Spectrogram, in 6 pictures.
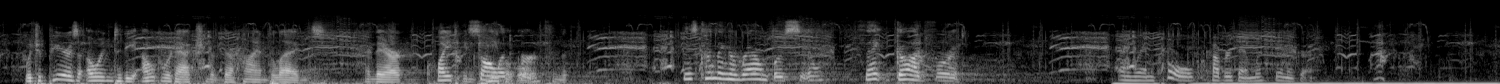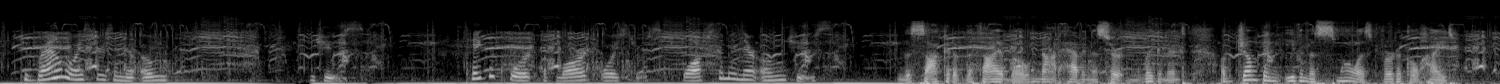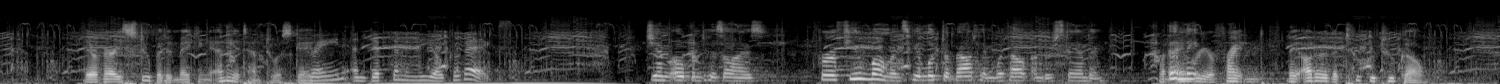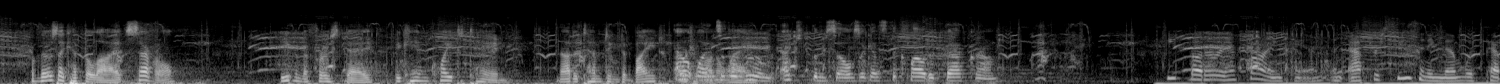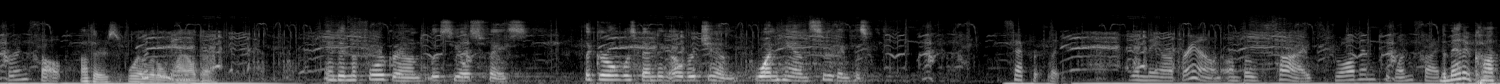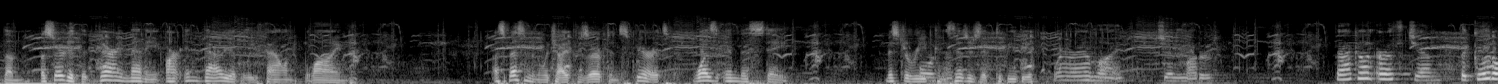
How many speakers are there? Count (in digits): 3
